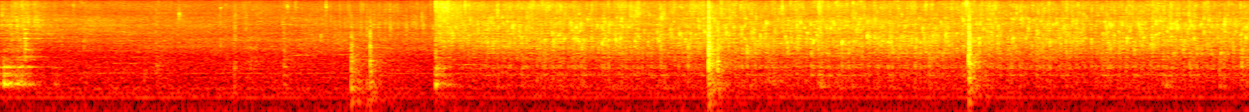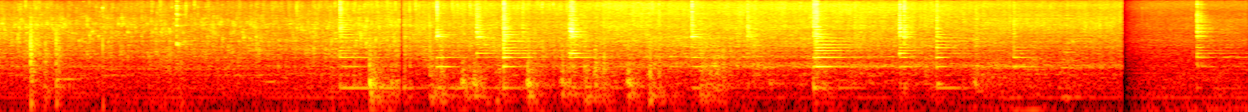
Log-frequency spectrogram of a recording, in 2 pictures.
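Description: Carrots, raisins and almonds frying in oil for Kabuli pulao make a long, even sizzle, broken by frequent stirring scrapes and clatter that grow busier toward the end before a brief drop-off.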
